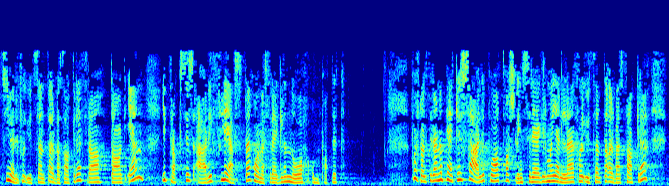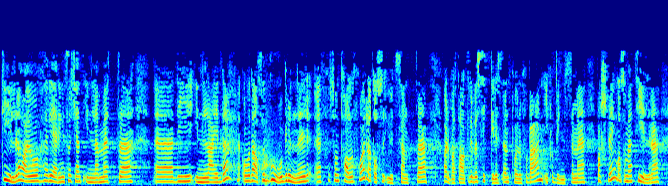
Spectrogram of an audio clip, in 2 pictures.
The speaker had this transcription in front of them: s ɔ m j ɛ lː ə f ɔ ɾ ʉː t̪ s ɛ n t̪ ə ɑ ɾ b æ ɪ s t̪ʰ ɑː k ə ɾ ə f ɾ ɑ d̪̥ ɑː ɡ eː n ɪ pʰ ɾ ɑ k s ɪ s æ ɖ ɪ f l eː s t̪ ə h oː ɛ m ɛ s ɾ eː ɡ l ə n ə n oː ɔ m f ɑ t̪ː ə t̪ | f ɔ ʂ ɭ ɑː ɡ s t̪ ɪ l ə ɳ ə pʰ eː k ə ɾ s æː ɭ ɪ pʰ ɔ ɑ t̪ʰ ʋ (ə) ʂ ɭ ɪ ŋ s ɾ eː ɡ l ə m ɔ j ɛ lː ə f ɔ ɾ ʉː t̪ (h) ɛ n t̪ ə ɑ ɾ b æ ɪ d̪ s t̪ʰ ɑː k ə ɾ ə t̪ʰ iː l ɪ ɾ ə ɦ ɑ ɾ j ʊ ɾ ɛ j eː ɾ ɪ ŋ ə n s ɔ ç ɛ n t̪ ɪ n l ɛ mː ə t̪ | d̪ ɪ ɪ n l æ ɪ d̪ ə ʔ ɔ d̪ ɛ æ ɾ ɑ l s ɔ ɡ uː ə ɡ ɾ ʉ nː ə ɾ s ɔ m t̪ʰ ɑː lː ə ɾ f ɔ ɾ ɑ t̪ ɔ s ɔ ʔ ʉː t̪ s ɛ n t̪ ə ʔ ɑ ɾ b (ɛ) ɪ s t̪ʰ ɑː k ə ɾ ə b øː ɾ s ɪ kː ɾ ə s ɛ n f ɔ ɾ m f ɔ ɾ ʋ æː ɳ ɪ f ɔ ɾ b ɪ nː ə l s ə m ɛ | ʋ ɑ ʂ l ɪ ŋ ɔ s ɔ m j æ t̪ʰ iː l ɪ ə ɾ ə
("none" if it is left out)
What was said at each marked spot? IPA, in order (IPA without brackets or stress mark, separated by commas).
ɑ, s, æ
